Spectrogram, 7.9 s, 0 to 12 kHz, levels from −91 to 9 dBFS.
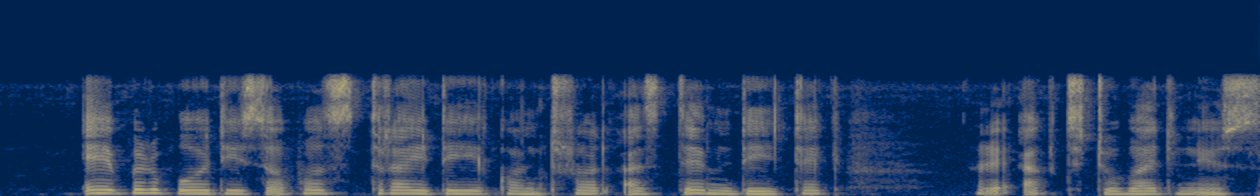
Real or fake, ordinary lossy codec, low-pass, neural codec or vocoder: real; none; 7.2 kHz; none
